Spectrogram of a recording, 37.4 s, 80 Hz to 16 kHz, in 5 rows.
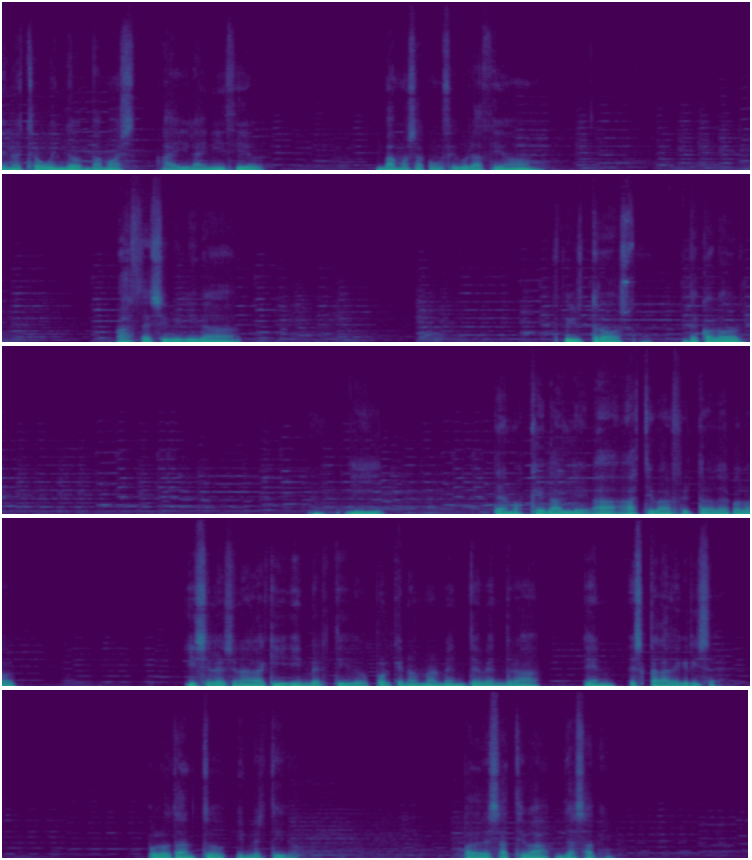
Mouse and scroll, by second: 2.2 click, 5.9 click, 9.2 click, 14.1 click, 16.1 middle click, 16.2 middle click, 17.7 middle click, 21.2 click, 23.7 click, 24.9 click, 26.3 click, 32.1 click, 35.0-36.2 drag.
